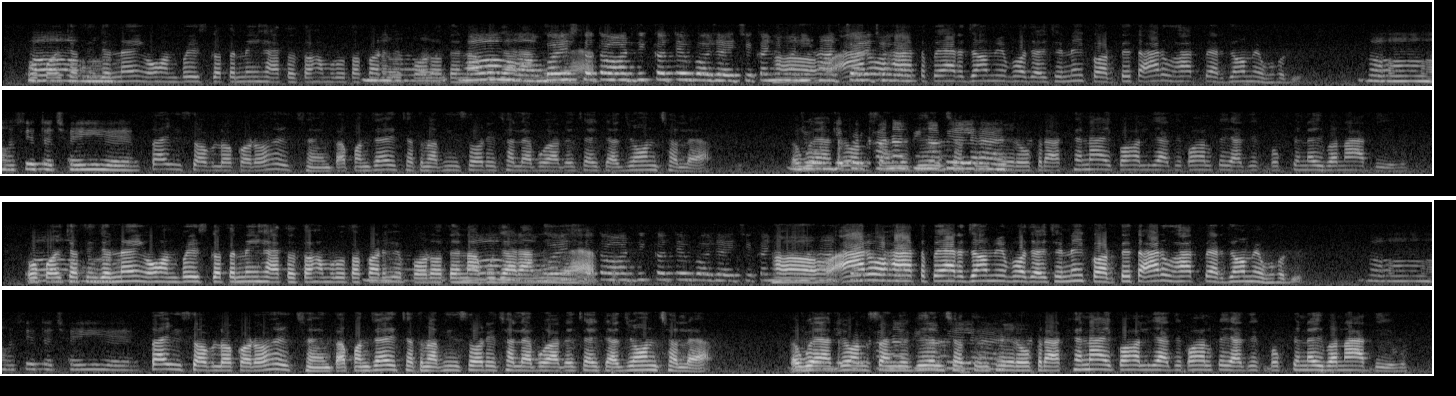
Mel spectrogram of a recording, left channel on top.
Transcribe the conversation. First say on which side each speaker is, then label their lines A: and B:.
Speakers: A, on the left (about 40°); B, on the right (about 70°).
A: हँ
B: ओ कहे छथिन जे नहि ओहन बैस कऽ तऽ नहि हत तऽ हमरो। तऽ करहे
A: नहि
B: पड़त एना
A: हँ
B: गुजारा
A: हँ
B: नहि
A: बैस
B: हैत।
A: कऽ तऽ आओर दिक्कते भऽ जाइ छै कनि
B: हँ
A: मनि हाथ
B: आरो
A: चलैत रहल
B: हाथ। पयर जामे भऽ जाय छै न करते ते आरो हाथ पयर जामे भऽ जे।
A: हँ से तऽ छै हे।
B: ताहि सब लऽ क रहै छनि तऽ अपन जाइ छथिन भिनसरे छय बौआगे छय। एकटा जान छलै।
A: <inaudible>
B: तऽ उएह
A: के
B: जन
A: फेर खाना
B: सगें
A: पीना
B: गेल छथिन,
A: भेल हैत
B: फेर ओकरा खेनाइ कहलिए जे, कहलकैए जे खेनाइ बना देब।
